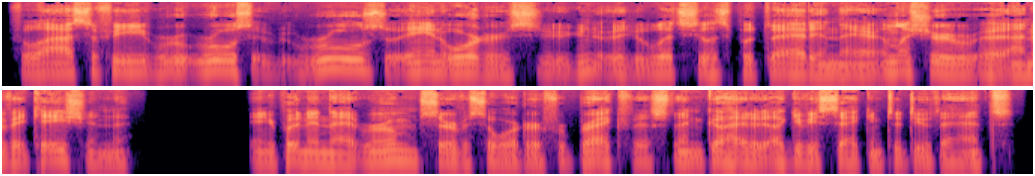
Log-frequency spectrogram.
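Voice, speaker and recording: Guy doing a sleep podcast, super creaky gravelly voice, rambles and stumbles around, really dry close mic. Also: medium pitch, level tone, darkish tone, dry recording. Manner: meandering, halting, repeats himself, absurd asides. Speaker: podcast host. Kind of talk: rambling bedtime monologue to help listeners sleep.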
